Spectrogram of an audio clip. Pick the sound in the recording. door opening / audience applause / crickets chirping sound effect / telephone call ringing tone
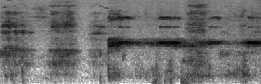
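crickets chirping sound effect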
